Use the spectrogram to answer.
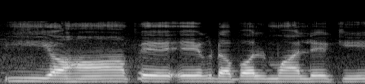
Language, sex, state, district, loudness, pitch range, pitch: Hindi, male, Himachal Pradesh, Shimla, -14 LUFS, 130-135 Hz, 135 Hz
